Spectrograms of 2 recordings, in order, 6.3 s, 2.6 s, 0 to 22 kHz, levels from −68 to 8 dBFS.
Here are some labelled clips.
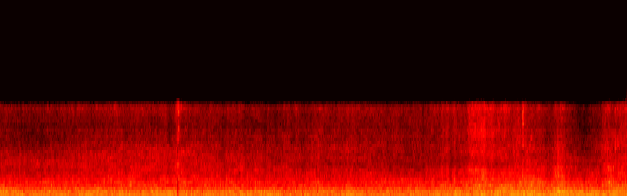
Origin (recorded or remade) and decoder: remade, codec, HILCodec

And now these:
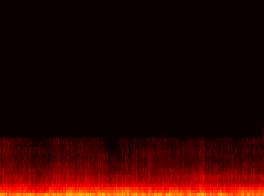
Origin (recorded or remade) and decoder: remade, codec, DAC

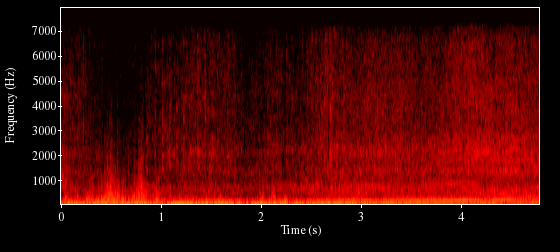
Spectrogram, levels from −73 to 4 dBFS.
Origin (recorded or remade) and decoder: recorded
